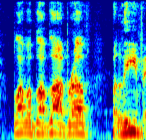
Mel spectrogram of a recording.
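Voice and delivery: put-on high, loud London street slang accent.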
